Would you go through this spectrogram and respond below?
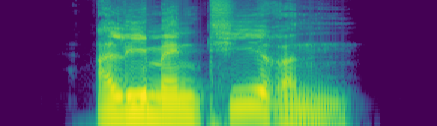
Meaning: to support financially
- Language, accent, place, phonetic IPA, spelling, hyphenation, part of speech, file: German, Germany, Berlin, [alimɛnˈtiːʁən], alimentieren, ali‧men‧tie‧ren, verb, De-alimentieren.ogg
